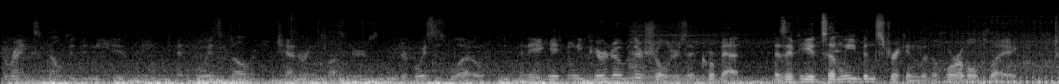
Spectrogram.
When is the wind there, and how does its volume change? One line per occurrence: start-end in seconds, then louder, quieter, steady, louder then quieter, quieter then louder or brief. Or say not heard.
0.0-10.5 quieter.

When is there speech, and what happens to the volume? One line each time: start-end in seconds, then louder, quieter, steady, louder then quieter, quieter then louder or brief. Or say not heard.
0.0-10.5 louder.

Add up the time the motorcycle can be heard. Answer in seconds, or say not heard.
4 s.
